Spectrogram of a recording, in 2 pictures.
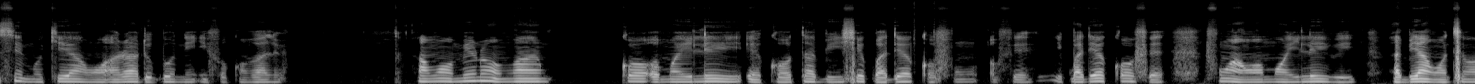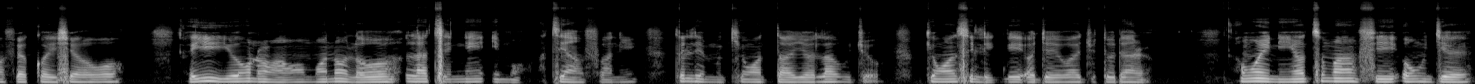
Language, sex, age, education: Yoruba, male, 46-60, tertiary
